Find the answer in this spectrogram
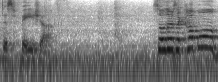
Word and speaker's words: dysphasia: difficulty swallowing so remember if it's spelled with an S it means difficulty singing and that's pronounced dysphasia so there's a couple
